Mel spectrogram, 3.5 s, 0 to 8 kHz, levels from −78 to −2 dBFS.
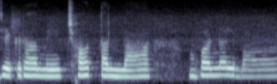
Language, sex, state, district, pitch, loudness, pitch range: Bhojpuri, female, Uttar Pradesh, Gorakhpur, 200 Hz, -17 LUFS, 195-215 Hz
